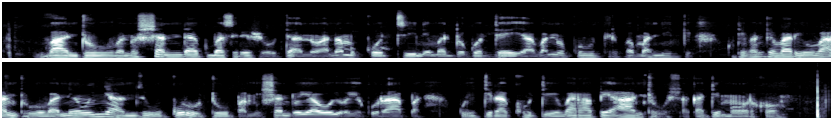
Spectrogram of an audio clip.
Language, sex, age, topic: Ndau, female, 25-35, health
